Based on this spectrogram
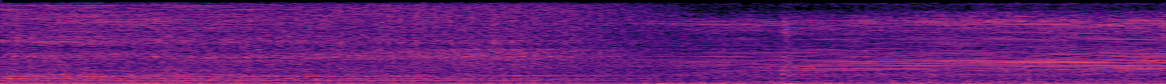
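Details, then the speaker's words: Carrier rooftop HVAC unit with two stages not cooling: after jumping the open freeze stat, the compressor fires up with a loud steady low hum and rumble under fan noise, no knocks or rattles; normal compressor running. "Now when we turn it on, hey, compressor fired up."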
